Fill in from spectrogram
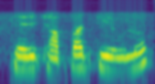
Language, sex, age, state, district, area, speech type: Tamil, female, 30-45, Tamil Nadu, Tiruvannamalai, rural, conversation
